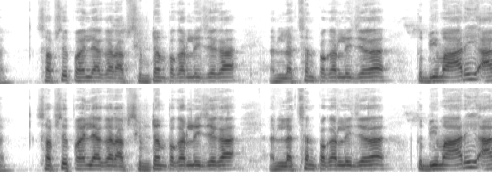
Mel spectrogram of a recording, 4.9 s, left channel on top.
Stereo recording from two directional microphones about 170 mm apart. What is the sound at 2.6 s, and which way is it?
Speech, 40° right (ahead or behind).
